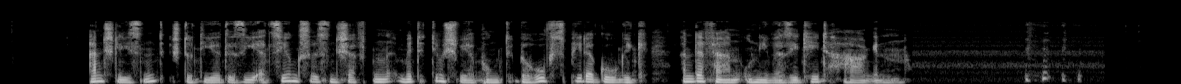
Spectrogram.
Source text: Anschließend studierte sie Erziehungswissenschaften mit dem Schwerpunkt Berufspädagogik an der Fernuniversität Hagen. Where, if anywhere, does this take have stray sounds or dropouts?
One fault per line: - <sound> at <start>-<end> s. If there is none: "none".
- dropout at 5.0-5.1 s
- throat clearing at 10.2-10.8 s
